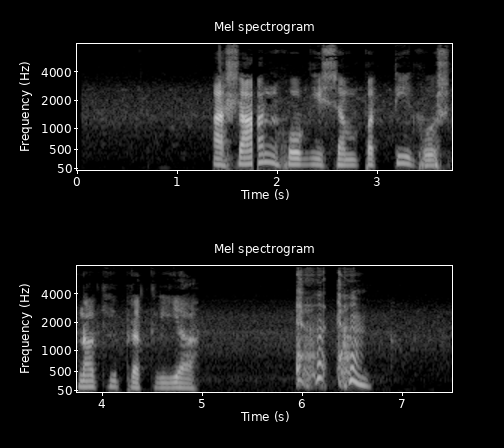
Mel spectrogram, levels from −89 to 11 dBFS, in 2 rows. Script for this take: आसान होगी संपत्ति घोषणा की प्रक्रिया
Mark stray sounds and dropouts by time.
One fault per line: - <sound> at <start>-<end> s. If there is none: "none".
- dropout at 1.7-1.8 s
- cough at 5.9-6.7 s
